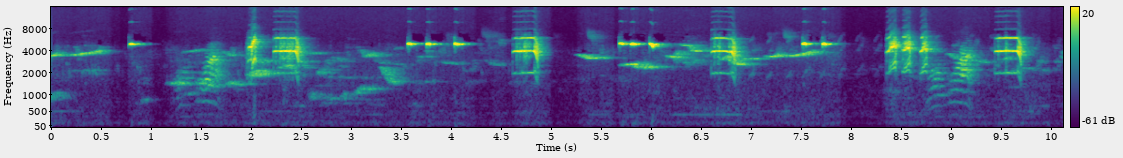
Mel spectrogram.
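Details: Common iora in full 'tembakan' song: short high whistled pips, sliding clear whistles and dense buzzy bursts, broken by brief pauses over ten seconds, with a faint low hum underneath.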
